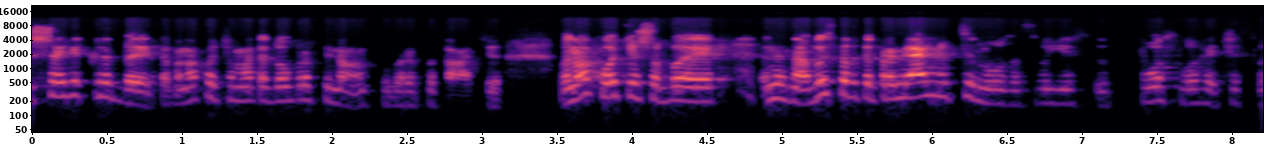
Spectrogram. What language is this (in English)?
Ukrainian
